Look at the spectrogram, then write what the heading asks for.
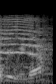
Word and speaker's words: Ouidah: Le français qui ne sait pas bien prononcer le mot Ouida, ça vient du mot Ouida.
